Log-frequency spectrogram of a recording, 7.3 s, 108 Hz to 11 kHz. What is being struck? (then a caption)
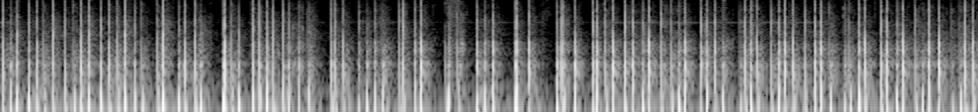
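Small notebook with a paper cover. A small solid notebook with a patterned paper cover is tapped and scratched with long painted nails. About 44 quick, dry taps come in rapid irregular bursts, with dull low thuds and almost no ring after each one.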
